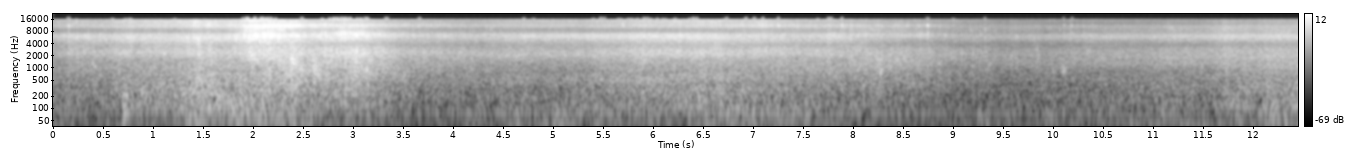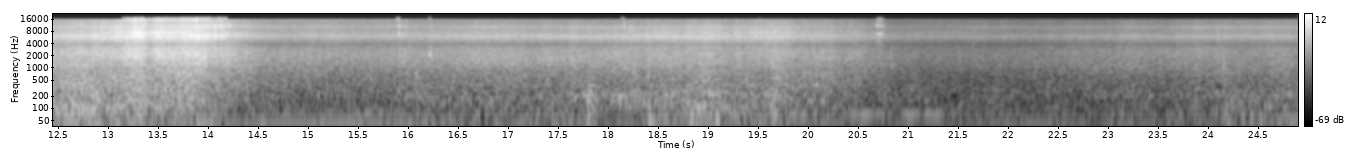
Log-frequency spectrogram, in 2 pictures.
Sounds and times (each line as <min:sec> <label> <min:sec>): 0:00.0 waves hitting rocks 0:21.6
